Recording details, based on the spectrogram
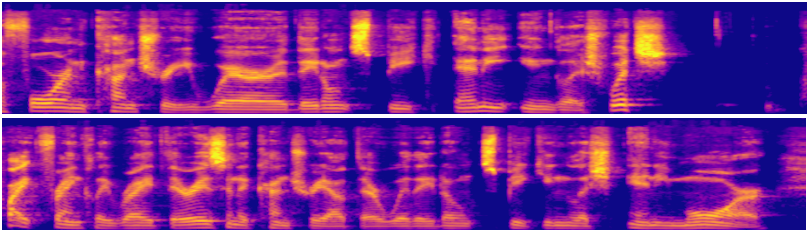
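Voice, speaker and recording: A man with an unremarkable speaking voice talks at a moderate pace, with a fairly low pitch and ordinary pitch variation. The recording is very clean, with a silent background. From Mexico, moved to US at about five. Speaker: immigrant sharing life story. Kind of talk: interview conversation.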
